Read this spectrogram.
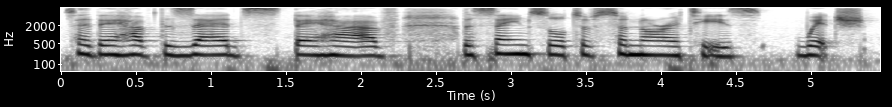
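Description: A woman's voice: mid-range voice, little pitch movement, slow, a bit bright, clear, resonant tone. A woman who grew up speaking French, chatting casually as a podcast guest and laughing easily. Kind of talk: casual conversation.

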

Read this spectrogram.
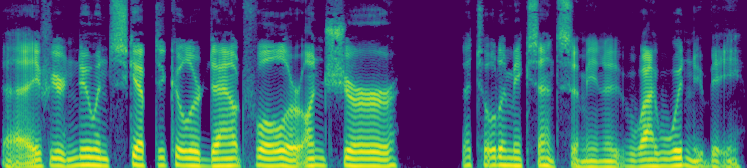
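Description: A man with a creaky voice hosting a bedtime podcast, meandering and halting as he stammers and circles back on his words. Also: medium pitch, no room sound, studio quality. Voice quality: creaky, gravelly. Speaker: podcast host. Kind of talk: rambling bedtime podcast monologue to help listeners sleep.

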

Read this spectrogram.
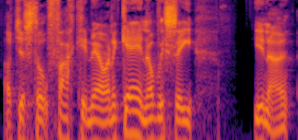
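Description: A man's voice: lowish voice, a little fast. A man, chatting on a podcast, a bit congested from a cold, rambling and swearing. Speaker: podcast co-host. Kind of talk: casual chat.

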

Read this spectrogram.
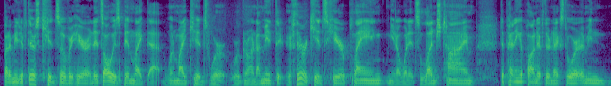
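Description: A man's voice: sits low, brisk, sharp tone. A middle-aged man chatting casually as a podcast guest, hedging with many restarts and fillers while explaining diplomatically. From Hawaii.

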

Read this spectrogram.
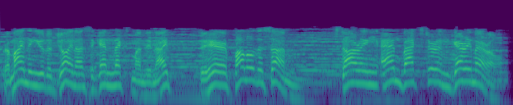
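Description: A man's voice: high voice, very animated, moderate pace, music in the background. A man announcing in the scripted, selling style of 1950s radio. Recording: tinny vintage 1950s radio broadcast.

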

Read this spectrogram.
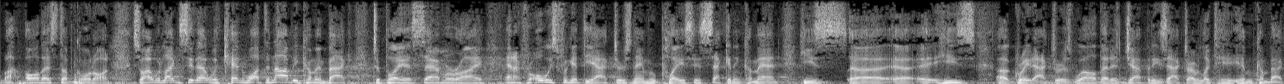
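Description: A man's voice: medium pitch, fairly bright tone. A man talking casually as a panelist on a movie talk show.

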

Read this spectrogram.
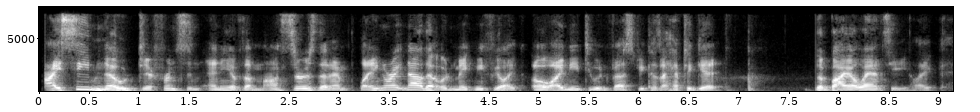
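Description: Male podcast co-host, raspy and bright, emphatic casual talker, slightly dull recording. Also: lowish voice, big pitch swings, normal speed. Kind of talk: casual chat about mobile games.

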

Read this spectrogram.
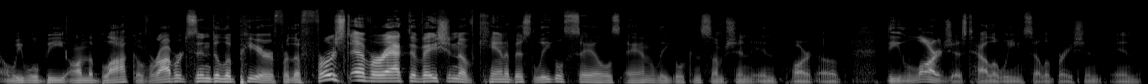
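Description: A man with a low voice hosts a casual news talk show. His pitch swings widely as he stresses and repeats his points, and the sound is close and dry. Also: animated, normal speed, fairly bright tone, no echo. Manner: emphatic, repeats phrases.

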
